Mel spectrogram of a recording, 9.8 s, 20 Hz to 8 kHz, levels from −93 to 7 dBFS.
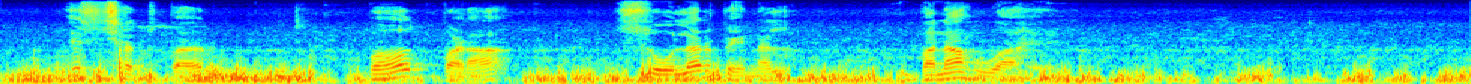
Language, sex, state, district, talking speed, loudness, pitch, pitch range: Hindi, male, Madhya Pradesh, Dhar, 60 wpm, -19 LUFS, 130 Hz, 110-140 Hz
